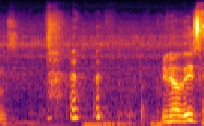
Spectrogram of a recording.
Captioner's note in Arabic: جوان تضحك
